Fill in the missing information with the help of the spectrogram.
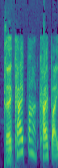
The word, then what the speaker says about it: Kaipa: Kaipa, yeah.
